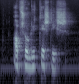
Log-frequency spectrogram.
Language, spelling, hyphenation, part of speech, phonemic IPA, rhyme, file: Dutch, absolutistisch, ab‧so‧lu‧tis‧tisch, adjective, /ˌɑp.soː.lyˈtɪs.tis/, -ɪstis, Nl-absolutistisch.ogg
- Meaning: 1. absolutist, absolutistic, absolute (pertaining to the absolute sovereignty of rulers) 2. absolutist, absolute (pertaining to metaphysical absolutes)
